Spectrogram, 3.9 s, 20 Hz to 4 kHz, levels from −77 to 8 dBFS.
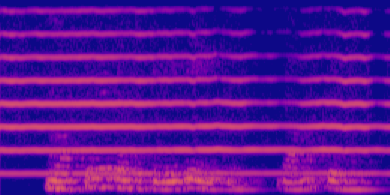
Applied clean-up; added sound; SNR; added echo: none; Trumpet; -4 dB; reverberation time 1.0 s.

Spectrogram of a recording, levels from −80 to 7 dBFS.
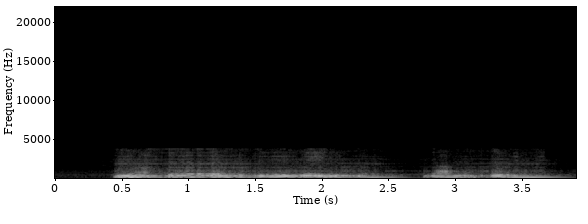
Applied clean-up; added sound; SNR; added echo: neural separator model SepFormer DNS4.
